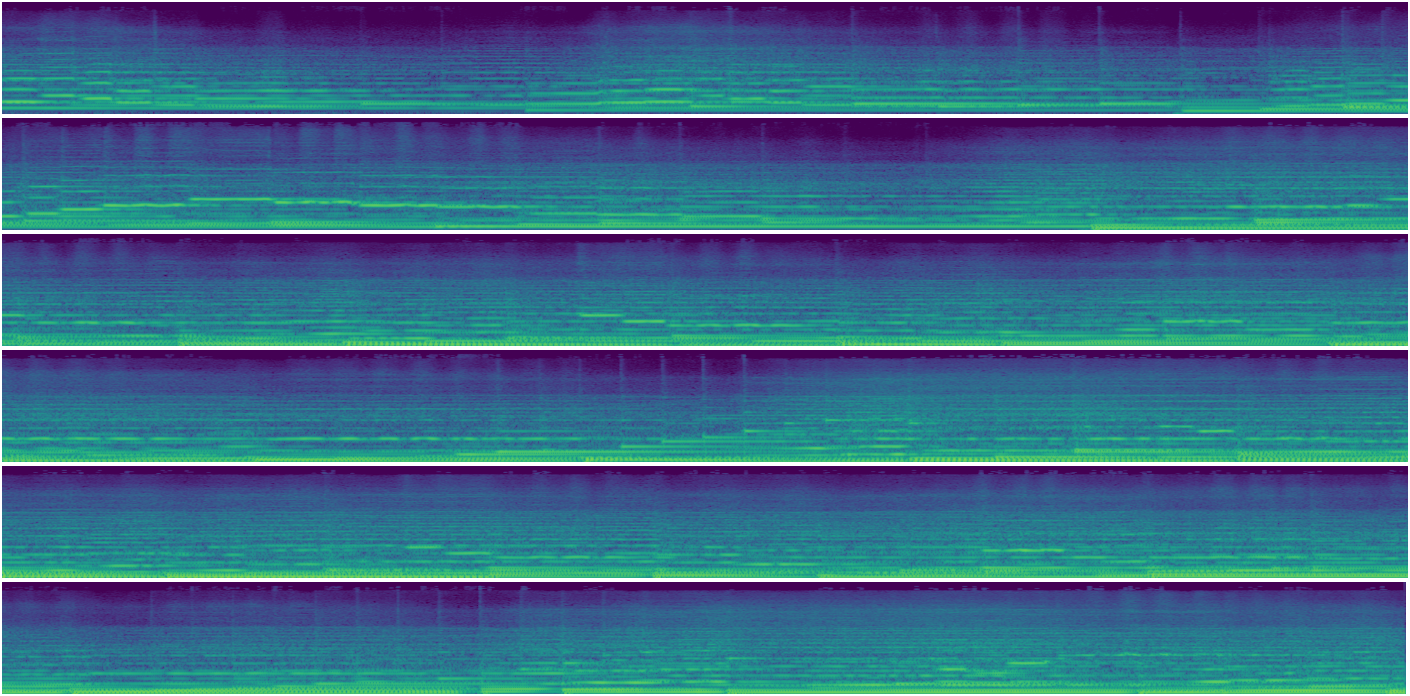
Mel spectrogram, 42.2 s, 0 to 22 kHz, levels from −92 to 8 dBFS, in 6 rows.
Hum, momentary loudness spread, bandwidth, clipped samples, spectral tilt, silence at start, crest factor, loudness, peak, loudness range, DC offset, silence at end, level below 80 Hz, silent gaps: none; 8 LU; 13.5 kHz; under 0.1%; -7 dB/octave; 0 s; 14 dB; -20 LUFS; -4 dBFS; 7 LU; under 0.1%; 0 s; -24 dBFS; none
